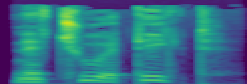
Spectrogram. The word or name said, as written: naturdigt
